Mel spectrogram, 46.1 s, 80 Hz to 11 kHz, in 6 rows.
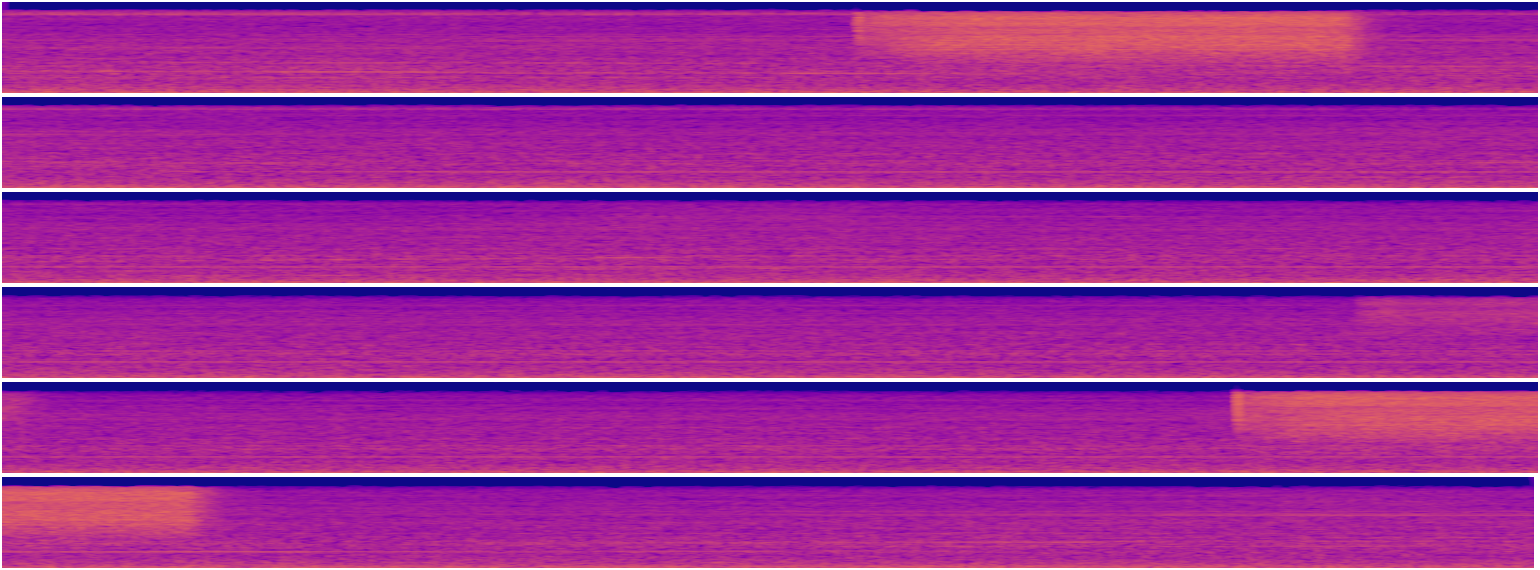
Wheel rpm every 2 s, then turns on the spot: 0, 0, 0, 0, 0, 0, 0, 0, 0, 0, 0, 0, 0, 0, 0, 0, 0, 0, 0, 0, 0, 0, 0.
none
